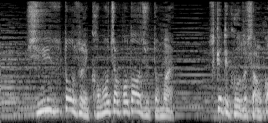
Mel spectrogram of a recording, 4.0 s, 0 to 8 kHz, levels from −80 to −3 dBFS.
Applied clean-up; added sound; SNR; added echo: none; none; none; none.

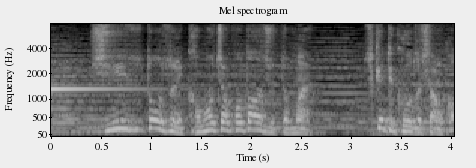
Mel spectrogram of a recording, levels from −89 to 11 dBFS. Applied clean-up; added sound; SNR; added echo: none; Glockenspiel; 7 dB; reverberation time 0.2 s.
